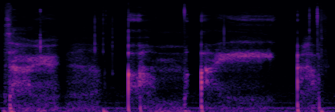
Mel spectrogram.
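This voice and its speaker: Slow, whispering ASMR woman. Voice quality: soft, breathy unvoiced whisper. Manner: rambling, hesitant, often trailing off. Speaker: ASMR gaming creator. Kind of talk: whispered ASMR gameplay ramble. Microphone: close USB condenser microphone.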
